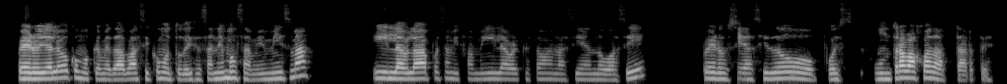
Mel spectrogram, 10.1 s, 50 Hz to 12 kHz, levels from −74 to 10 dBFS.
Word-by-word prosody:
pero 210 Hz, -1 st, +7 dB
ya 210 Hz, 0 st, +6 dB
luego 235 Hz, +2 st, +2 dB
como 230 Hz, -5 st, -4 dB
que 195 Hz, -, -6 dB
me 185 Hz, -, -4 dB
daba 185 Hz, +1 st, +3 dB
así, 200 Hz, 0 st, -8 dB
como 210 Hz, -1 st, -4 dB
tú 185 Hz, -, -7 dB
dices, 185 Hz, +1 st, -6 dB
ánimos 215 Hz, +3 st, 0 dB
a 195 Hz, -, -2 dB
mí 180 Hz, +2 st, -8 dB
misma 245 Hz, +10 st, +1 dB, 0.6 s
y 220 Hz, 0 st, 0 dB
le 215 Hz, -1 st, +5 dB
hablaba, 205 Hz, +1 st, +5 dB
pues, 220 Hz, 0 st, -14 dB
a 215 Hz, -, -8 dB
mi 200 Hz, -, -9 dB
familia 195 Hz, +1 st, -8 dB
a -, -, -4 dB
ver 190 Hz, -1 st, -8 dB
qué 195 Hz, -, -20 dB
estaban 195 Hz, 0 st, -11 dB
haciendo 185 Hz, 0 st, -10 dB
o 175 Hz, -, -3 dB
así, 230 Hz, -, -5 dB, 0.5 s
pero 210 Hz, -2 st, -1 dB
sí 200 Hz, +3 st, -9 dB
ha 195 Hz, -, -4 dB
sido, 210 Hz, -2 st, -1 dB
pues, 190 Hz, -2 st, -7 dB, 0.2 s
un 195 Hz, 0 st, -3 dB
trabajo 230 Hz, +1 st, +7 dB
adaptarte. 175 Hz, -5 st, -2 dB
200 Hz, 220 wpm, -21 LUFS, 190-215 Hz, 0.6 s, pero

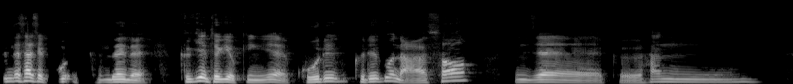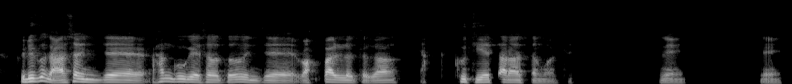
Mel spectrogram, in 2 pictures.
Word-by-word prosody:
근데 140 Hz, +3 st, +1 dB
사실 150 Hz, -4 st, +5 dB
고 135 Hz, 0 st, -3 dB, 0.3 s
네네 105 Hz, -4 st, +3 dB, 0.3 s
그게 145 Hz, +5 st, +4 dB
되게 120 Hz, -1 st, +6 dB
웃긴 100 Hz, -1 st, -1 dB
게 115 Hz, +1 st, 0 dB
고르 135 Hz, +5 st, +1 dB
그리고 140 Hz, +4 st, 0 dB
나서 155 Hz, -, +1 dB, 0.4 s
이제 100 Hz, -5 st, -2 dB
그 85 Hz, +1 st, -8 dB
한 115 Hz, -2 st, -8 dB, 0.7 s
그리고 145 Hz, +7 st, +3 dB
나서 100 Hz, +6 st, +3 dB
인제 105 Hz, -5 st, +1 dB
한국에서도 115 Hz, -5 st, 0 dB
인제 90 Hz, -3 st, -2 dB
락 -, -, -3 dB
발라드가 100 Hz, -3 st, 0 dB, 0.2 s
약간 -, -, -20 dB, 0.2 s
그 120 Hz, -, -2 dB
뒤에 110 Hz, 0 st, 0 dB
따라왔던 100 Hz, -6 st, -1 dB
것 75 Hz, -1 st, -14 dB
같아요. -, -, -29 dB, 0.9 s
네. 85 Hz, -4 st, -9 dB, 0.8 s
네. 75 Hz, -, -10 dB
110 Hz, 225 characters per minute, -23 LUFS, 95-125 Hz, 0.9 s, 되게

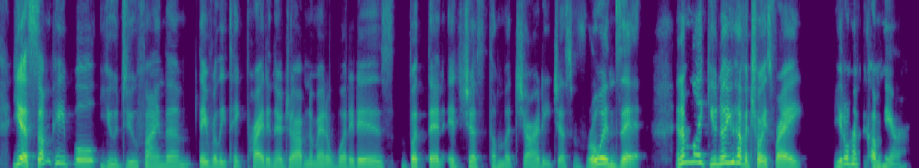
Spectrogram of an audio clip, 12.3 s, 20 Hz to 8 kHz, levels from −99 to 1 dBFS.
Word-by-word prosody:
Yeah, 235 Hz, 0 st, +9 dB
some 245 Hz, -, +2 dB
people, 245 Hz, -8 st, -2 dB
you 205 Hz, +5 st, -8 dB
do 180 Hz, 0 st, -8 dB
find 195 Hz, 0 st, -5 dB
them, 200 Hz, +3 st, -7 dB
they 180 Hz, -1 st, +1 dB
really 175 Hz, 0 st, -5 dB
take 185 Hz, 0 st, -11 dB
pride 155 Hz, +1 st, -1 dB
in 165 Hz, -, -7 dB
their 160 Hz, 0 st, -5 dB
job 155 Hz, -1 st, -4 dB
no 155 Hz, -, -8 dB
matter 155 Hz, -1 st, -5 dB
what 140 Hz, +1 st, -7 dB
it 150 Hz, +1 st, -6 dB
is, 180 Hz, +4 st, -3 dB
but 170 Hz, +1 st, -2 dB
then 155 Hz, -2 st, +1 dB
it's 175 Hz, 0 st, -7 dB
just 190 Hz, 0 st, -5 dB
the 160 Hz, -, -9 dB
majority 155 Hz, +2 st, -7 dB
just 150 Hz, 0 st, -8 dB
ruins 205 Hz, 0 st, +6 dB
it, 170 Hz, -, +3 dB, 0.5 s
and -, -, +6 dB
I'm, 355 Hz, +3 st, +2 dB
like, 345 Hz, -7 st, +2 dB
"You 265 Hz, +2 st, +1 dB
know 290 Hz, +3 st, +5 dB
you 335 Hz, +3 st, +6 dB
have 315 Hz, -7 st, +5 dB
a -, -, +4 dB
choice, 210 Hz, -5 st, +1 dB
right? 170 Hz, +4 st, +3 dB, 0.4 s
You 190 Hz, +4 st, -1 dB
don't 280 Hz, 0 st, +2 dB
have 270 Hz, -4 st, 0 dB
to -, -, -19 dB
come 190 Hz, -3 st, 0 dB
here." 150 Hz, -3 st, -6 dB
180 Hz, 215 wpm, -27 LUFS, 160-220 Hz, 0.5 s, Yeah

